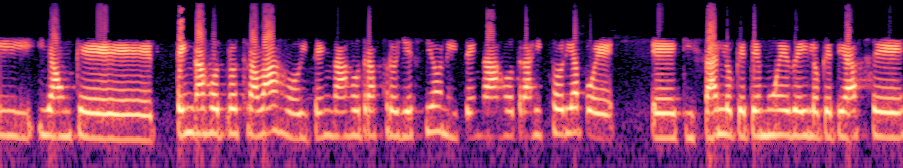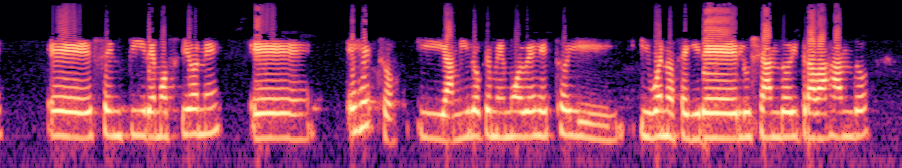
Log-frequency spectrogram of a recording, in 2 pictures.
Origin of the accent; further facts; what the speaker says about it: Ubrique, Andalusia, Spain; En mi pueblo, Ubrique, cada vez que he hecho una exposición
